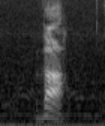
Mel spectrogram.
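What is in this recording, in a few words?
"the", Canadian English, unstressed; pronunciations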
